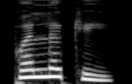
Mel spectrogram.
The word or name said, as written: ಪಲಕು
